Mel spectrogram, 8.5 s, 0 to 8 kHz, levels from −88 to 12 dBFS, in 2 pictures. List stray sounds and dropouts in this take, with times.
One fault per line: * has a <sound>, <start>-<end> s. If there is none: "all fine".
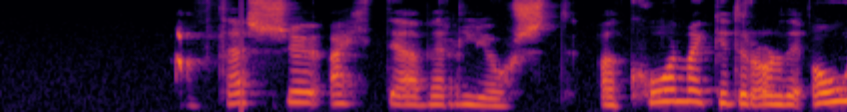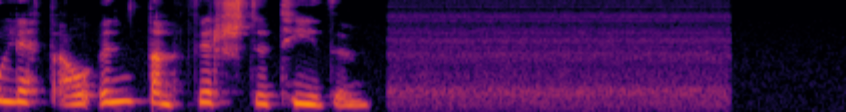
all fine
